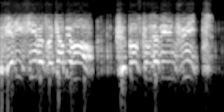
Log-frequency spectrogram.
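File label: French tank damaged mood low; War Thunder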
